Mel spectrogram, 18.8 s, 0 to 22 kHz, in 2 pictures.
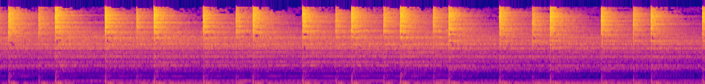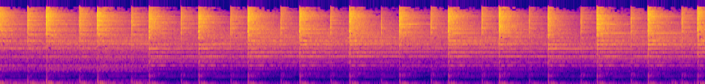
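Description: Ride cymbal played in a steady ride pattern with wooden-tipped Vic Firth 5B drumsticks: each stick strike pings and the cymbal rings on underneath. The stick changes between tip shapes (round, teardrop, barrel), and the ring's tone shifts about eleven seconds in.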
